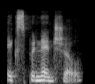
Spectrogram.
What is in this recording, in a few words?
"exponential", Indian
